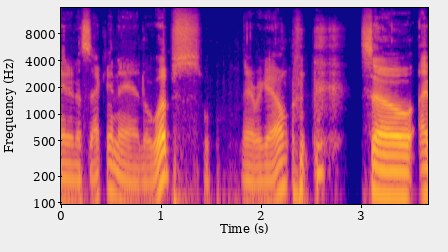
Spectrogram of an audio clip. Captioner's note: chuckles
